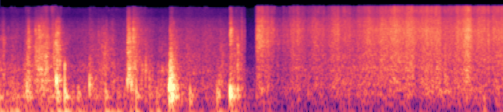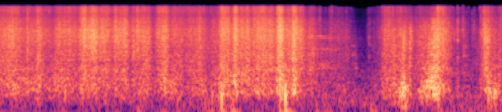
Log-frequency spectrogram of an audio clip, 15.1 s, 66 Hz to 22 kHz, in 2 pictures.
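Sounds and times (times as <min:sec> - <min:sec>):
plastic bag rustling and crinkling: 0:03.6 - 0:15.0.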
